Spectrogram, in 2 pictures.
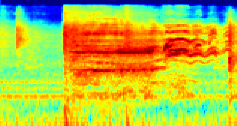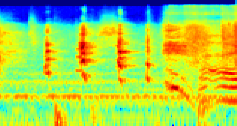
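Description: A person's long, loud burp starting about a second in and lasting about two seconds, rough at first, then with a wavering pitch near its end.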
